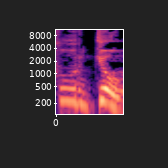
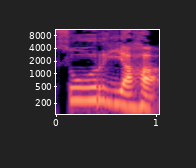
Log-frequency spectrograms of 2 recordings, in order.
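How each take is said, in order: First: It ends on the vowel with no breathy h. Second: It ends with a breathy h after the vowel.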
